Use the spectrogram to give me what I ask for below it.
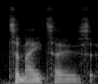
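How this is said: It is said with an American accent.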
